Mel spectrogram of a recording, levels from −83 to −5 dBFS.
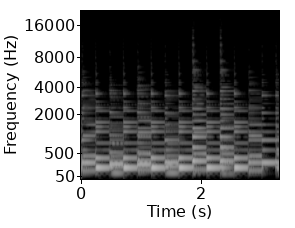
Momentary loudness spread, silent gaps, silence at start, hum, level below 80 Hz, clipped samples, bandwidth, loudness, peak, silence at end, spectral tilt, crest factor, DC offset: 3 LU; none; 0 s; none; -80 dBFS; under 0.1%; 13.5 kHz; -36 LUFS; -22 dBFS; 0 s; -6.5 dB/octave; 12 dB; under 0.1%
